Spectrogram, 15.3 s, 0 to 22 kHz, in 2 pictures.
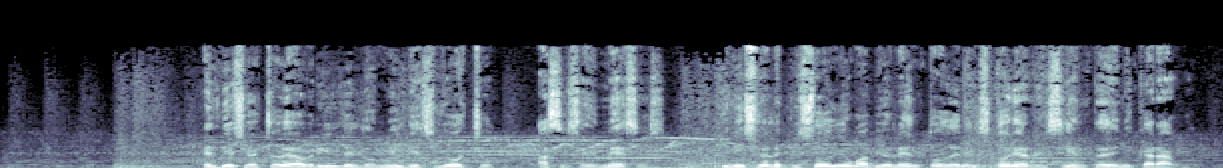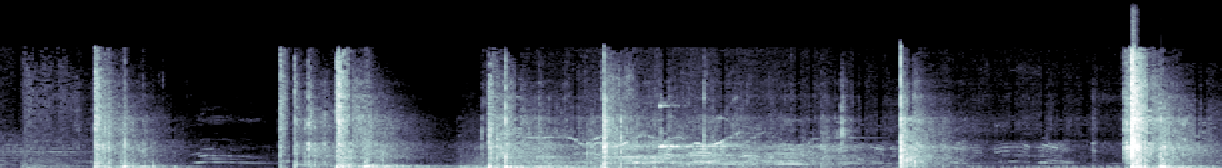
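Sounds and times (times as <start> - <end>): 
people's voices and shouting: 0.8 - 7.7, 10.9 - 14.3
speech: 1.2 - 7.6
gunfire detonations: 8.2 - 8.8, 9.4 - 11.7, 14.7 - 15.2.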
